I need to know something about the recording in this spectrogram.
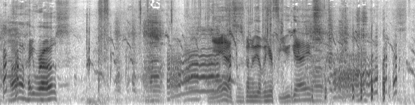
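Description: Hens cluck outdoors.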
